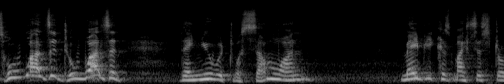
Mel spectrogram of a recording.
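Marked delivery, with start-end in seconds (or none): 0.0-1.3 imitating excited questioning, pitched up; animated women. Narrator translating what the women were saying, animated. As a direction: repeat it urgently, as the women did.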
